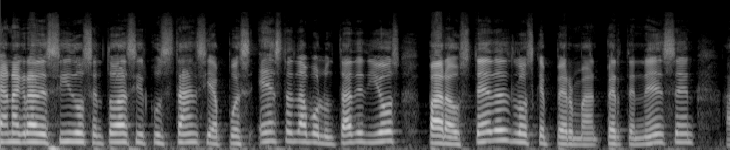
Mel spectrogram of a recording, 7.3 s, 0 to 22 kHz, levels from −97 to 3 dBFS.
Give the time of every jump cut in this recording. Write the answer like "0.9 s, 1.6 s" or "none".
none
